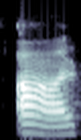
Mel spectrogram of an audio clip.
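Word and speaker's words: hour: 10थ question बोलता है I need dash आर to complete this आर। देखो इसमें अगेन जो आर है इसमें एच क्या है हमारा? साइलेंट आ ओ की साउंड देख निकल रही है बाहर।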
